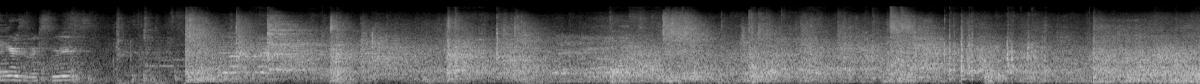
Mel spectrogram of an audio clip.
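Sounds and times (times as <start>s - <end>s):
skateboard wheels rolling on floor: 0.4s - 12.0s
skateboard thuds and clacks: 6.1s - 12.0s.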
